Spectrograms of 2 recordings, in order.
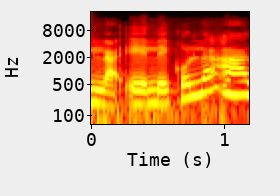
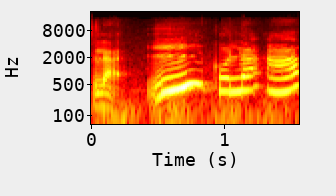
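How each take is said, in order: First: The L is said as its letter name. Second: The L is said as its bare sound. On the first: The speaker calls it wrong. "en vez de decir" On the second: The speaker calls it right. "se recomienda siempre utilizar el sonido de la letra"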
